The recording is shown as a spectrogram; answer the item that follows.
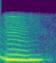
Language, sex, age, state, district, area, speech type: Telugu, female, 18-30, Telangana, Jayashankar, urban, conversation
